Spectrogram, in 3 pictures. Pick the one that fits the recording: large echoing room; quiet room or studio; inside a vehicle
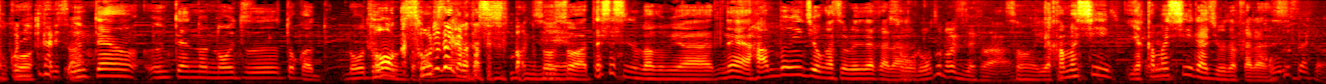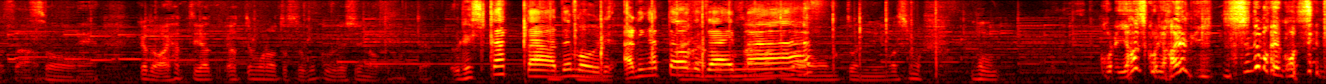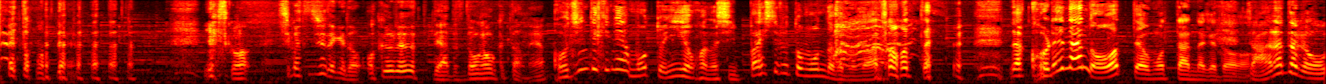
inside a vehicle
